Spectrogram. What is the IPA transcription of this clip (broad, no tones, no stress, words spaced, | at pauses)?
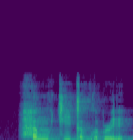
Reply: haŋʷa̰ciɡa̰ ɡʷa̰pɹḛ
